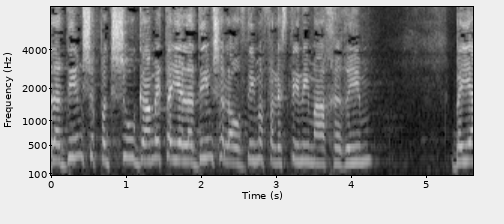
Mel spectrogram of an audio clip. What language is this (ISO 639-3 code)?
heb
